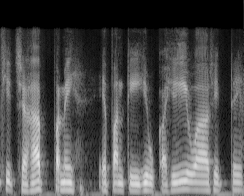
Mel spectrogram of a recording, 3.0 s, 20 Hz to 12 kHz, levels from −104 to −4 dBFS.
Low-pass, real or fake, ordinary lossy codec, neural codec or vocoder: 7.2 kHz; fake; none; codec, 16 kHz, 1 kbps, X-Codec, HuBERT features, trained on balanced general audio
